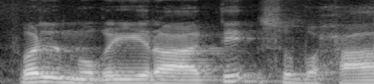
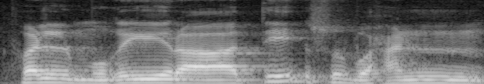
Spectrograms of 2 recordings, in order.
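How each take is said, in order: First: The last word ends on a long vowel. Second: The last word ends with an 'n' sound. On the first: The reader stops and takes a breath here. "மூச்சு விட்டு நிப்பாட்டுறதா இருந்தால்" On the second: The reading continues into the next words. "Continue பண்ணால் அப்படி படிக்கணும்"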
